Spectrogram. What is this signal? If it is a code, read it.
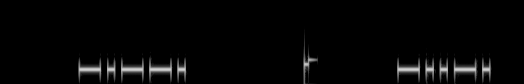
Morse code, heard as a keyed tone, about 17 wpm, 700 Hz. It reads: <KN> /
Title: Single Character (Letter:Number:Punctuation:Prosign) Alt 17wpm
